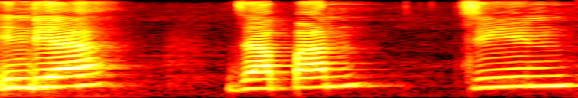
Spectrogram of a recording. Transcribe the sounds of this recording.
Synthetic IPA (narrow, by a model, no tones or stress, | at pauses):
inɖija | d͡ʒapan | t͡ʃin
